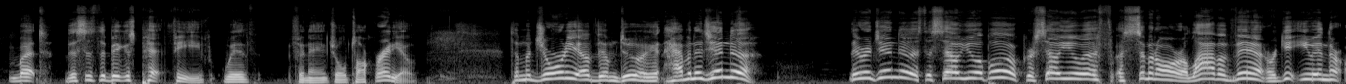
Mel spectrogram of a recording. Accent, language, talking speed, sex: American, English, 190 wpm, male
